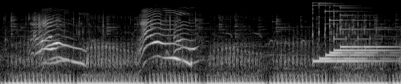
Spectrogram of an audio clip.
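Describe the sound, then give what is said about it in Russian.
A cat gives two rising-and-falling meows over a continuous low rumbling purr, followed near the end by a light jingling tinkle. “Кошка.”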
